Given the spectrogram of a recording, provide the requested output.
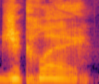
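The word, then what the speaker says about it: giclée: everybody nobody knew how to say the word G clay I remember looking up on the Internet ji-yong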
